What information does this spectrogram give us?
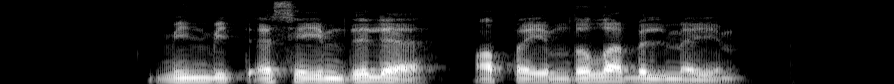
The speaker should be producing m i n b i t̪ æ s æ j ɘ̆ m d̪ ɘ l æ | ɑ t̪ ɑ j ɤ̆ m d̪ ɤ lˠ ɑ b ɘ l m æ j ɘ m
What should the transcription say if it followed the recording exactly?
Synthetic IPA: m i n b i t̪ æ s æ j ɘ̆ m d̪ ɘ l æ | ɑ t̪ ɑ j ɤ̆ m d̪ ɤ lˠ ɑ b ɘ l m æ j ɘ m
